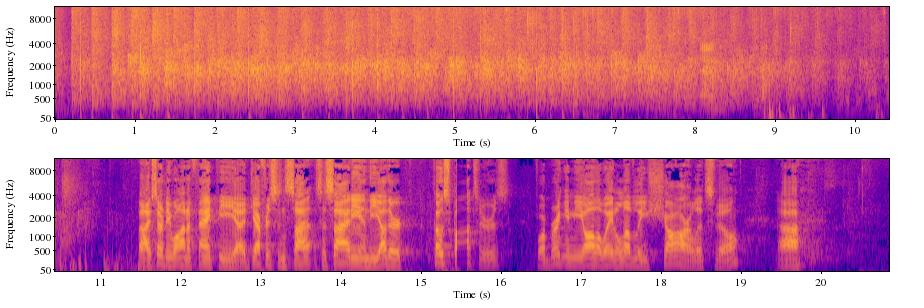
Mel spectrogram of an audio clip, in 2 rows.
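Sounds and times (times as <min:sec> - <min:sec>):
audience applauding the speaker: 0:00.0 - 0:11.0
speech: 0:11.5 - 0:20.0.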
